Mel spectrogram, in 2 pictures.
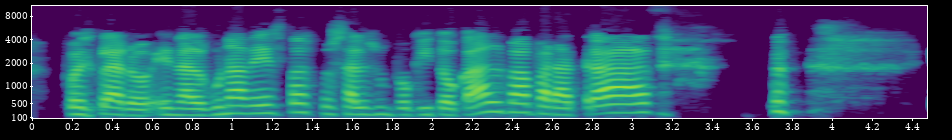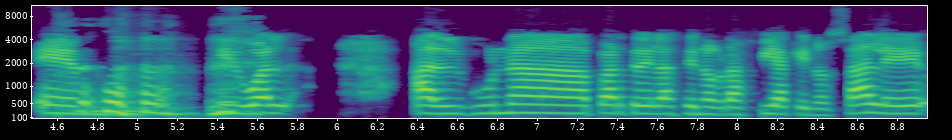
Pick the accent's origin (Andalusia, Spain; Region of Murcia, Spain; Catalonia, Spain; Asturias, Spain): Catalonia, Spain; Badalona; en la farmacia del hospital de Badalona, que es de donde soy yo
